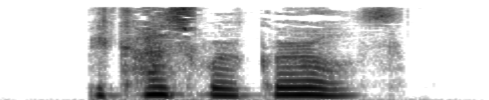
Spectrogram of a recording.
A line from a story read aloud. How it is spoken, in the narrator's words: I whispered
